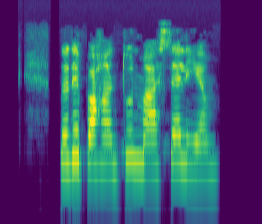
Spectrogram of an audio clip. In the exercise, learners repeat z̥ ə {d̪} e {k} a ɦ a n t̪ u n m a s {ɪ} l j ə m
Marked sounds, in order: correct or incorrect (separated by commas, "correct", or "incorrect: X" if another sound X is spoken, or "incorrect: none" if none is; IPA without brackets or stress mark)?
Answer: correct, incorrect: p, correct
